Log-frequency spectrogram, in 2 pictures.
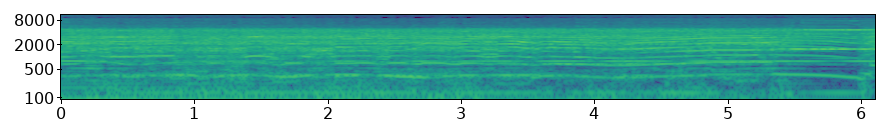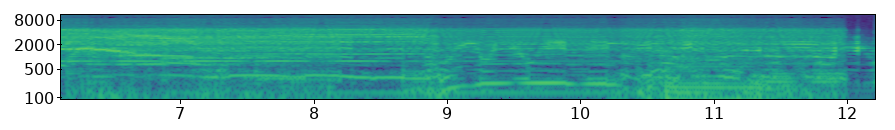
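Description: Punk rock recording: distorted electric guitar holding long notes that bend slowly up and down over a steady low hum. The notes thin out over the last few seconds and stop abruptly at the end.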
